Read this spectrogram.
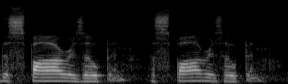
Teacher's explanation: so you can hear that the R comes in a little bit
